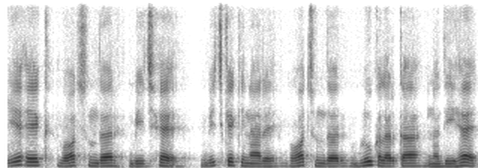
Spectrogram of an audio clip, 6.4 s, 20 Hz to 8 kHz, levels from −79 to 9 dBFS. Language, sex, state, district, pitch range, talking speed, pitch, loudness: Hindi, male, Arunachal Pradesh, Lower Dibang Valley, 125-150 Hz, 150 wpm, 130 Hz, -17 LUFS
